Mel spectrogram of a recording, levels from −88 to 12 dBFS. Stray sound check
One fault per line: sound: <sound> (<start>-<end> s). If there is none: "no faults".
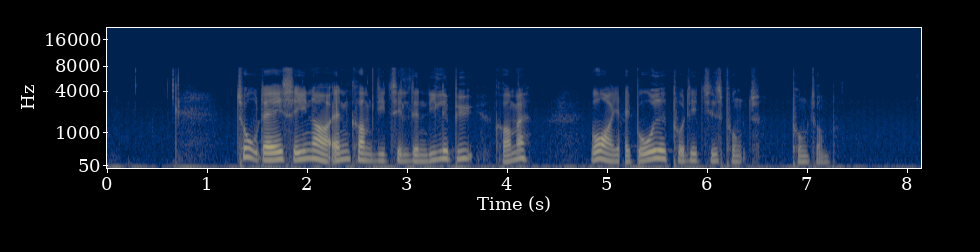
sound: dropout (5.1-5.2 s)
